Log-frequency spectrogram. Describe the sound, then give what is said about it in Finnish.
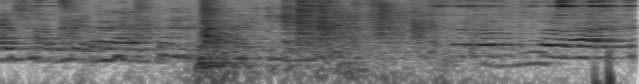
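A horse named Hose being groomed at a stable: soft brushing and rustling with a few hoof knocks, all under people talking. “Täällä on Kaisallakin joku hevonen. Mikä niminen heppa täällä on? Hose. No niin, Hosekin on päässyt tänne harjattavaksi.”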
